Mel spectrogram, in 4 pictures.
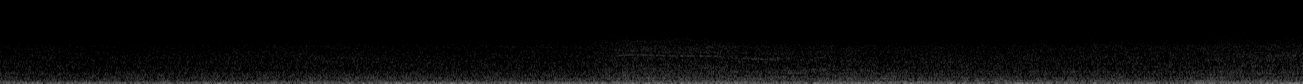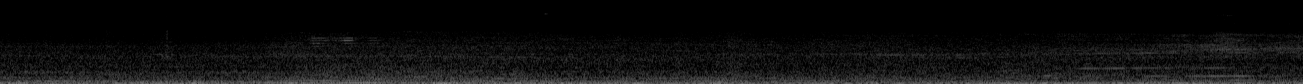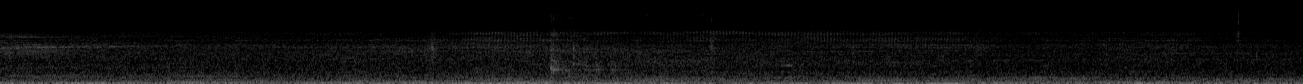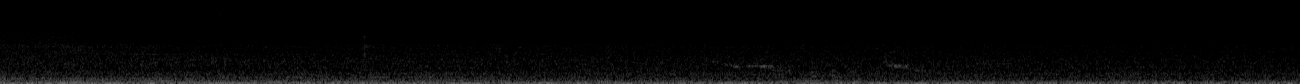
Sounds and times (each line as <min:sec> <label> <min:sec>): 0:03.9 Traffic Sound 0:46.1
